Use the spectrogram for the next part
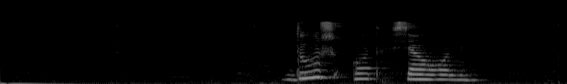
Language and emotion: Russian, neutral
